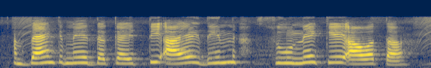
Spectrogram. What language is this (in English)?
Bhojpuri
